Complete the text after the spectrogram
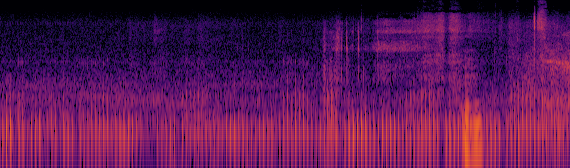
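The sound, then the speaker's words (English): A cat purrs steadily, a low rumbling rhythm that continues throughout with a soft pulsing texture and no talking. “Look at that, I'm forming a bond with the cat.”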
